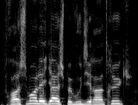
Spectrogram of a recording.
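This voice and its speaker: Young guy by his backyard pool calling his dogs in, fairly high voice, sweet coaxing tone. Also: steady tone, brisk, a little mellow, a little hiss or hum. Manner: coaxing, affectionate calls to dogs. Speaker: vlogger. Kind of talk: casual vlog chat.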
